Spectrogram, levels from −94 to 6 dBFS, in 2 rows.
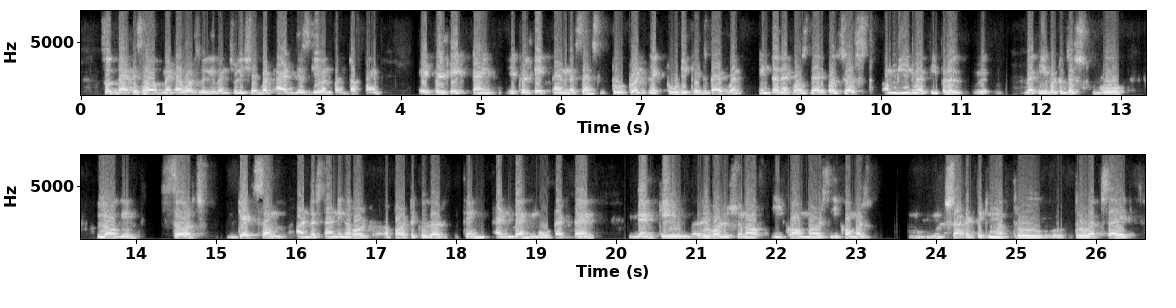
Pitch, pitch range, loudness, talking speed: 130 Hz, 120-145 Hz, -7 LUFS, 165 wpm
